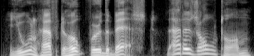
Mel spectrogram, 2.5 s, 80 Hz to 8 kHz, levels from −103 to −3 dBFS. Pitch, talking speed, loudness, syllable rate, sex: 145 Hz, 285 wpm, -18 LUFS, 5.4 syllables/s, male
